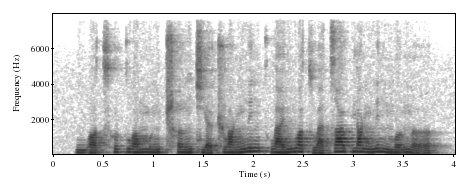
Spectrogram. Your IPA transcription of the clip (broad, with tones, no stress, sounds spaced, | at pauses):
m w ɔ˨˩ t͡sʰ u˧˥ t̪ w ɔ˧˥ m ʊ˧˥ ŋ ʈ͡ʂʰ ɤ˧˥ ŋ t͡ɕ j ɛ˨˩ ʈ͡ʂ w ɑ˧˥ ŋ n̪ i˥ n t̪ʰ w a˧˥ ɪ̯ n̪ w ɔ˥˩ t͡s w ä˨˩ t͡s ɑ˥ ʊ̯ t̪ j ɑ˥˧ ŋ n̪ i˥˩ n m o˧˥ ʊ̯ n̪ ɤ˨˩˦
